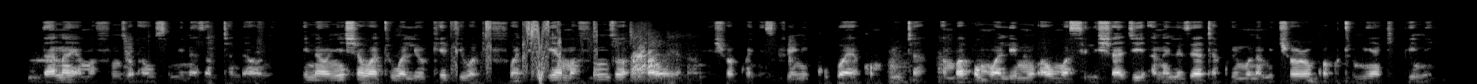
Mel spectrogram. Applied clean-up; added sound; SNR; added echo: neural mask model RNNoise.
